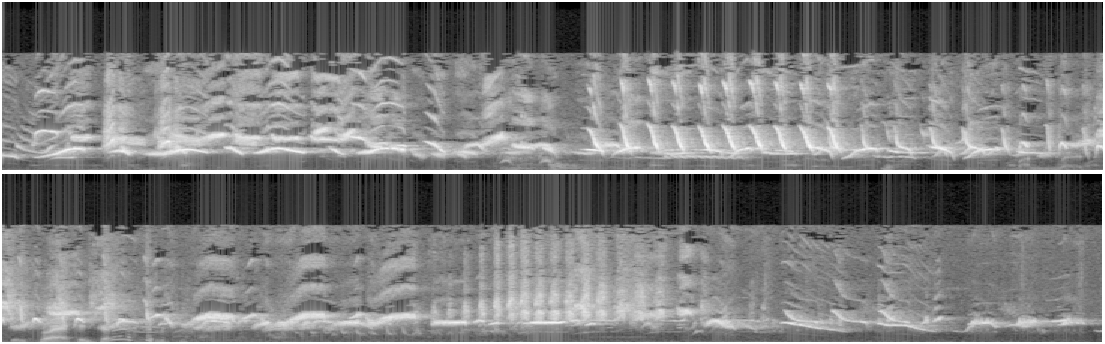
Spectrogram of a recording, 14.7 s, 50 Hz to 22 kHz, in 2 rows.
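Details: Red-whiskered bulbuls at a Long Bien club meet, 27 April 2014. Long, busy chorus of quick chirped and whistled notes, with buzzy trilled bursts and several birds singing at once. Voices of people are also audible.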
